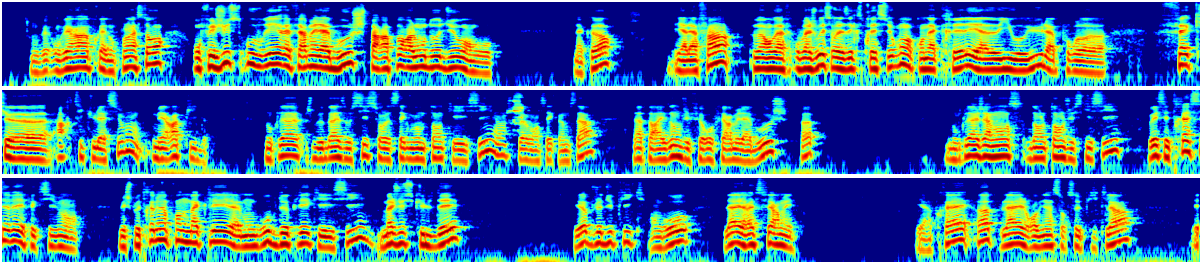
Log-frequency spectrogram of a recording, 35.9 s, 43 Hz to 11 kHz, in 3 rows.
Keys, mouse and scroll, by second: 0.0 r, 16.1-19.6 drag, 19.6 r, 21.9-24.9 drag, 25.6 click, 29.1 shift+d, 31.4-35.4 drag.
